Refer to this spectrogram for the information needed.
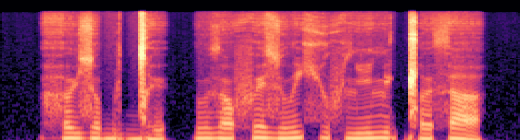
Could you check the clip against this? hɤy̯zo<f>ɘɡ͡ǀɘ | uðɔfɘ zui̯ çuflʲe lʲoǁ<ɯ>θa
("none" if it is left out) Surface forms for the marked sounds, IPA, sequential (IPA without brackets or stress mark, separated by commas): b, ɤ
